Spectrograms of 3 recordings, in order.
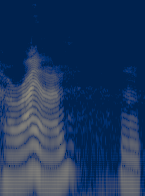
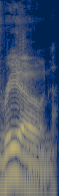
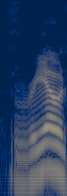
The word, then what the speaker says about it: Rion: And then we have Ryan. That's how I pronounce his name. I probably pronounced it wrong. It is Rion. Rion, see? Rion.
